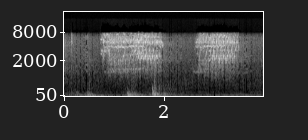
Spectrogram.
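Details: At 06:11 on 17 September 2019, with a female barn owl bringing a mouse, two harsh hissing bursts of about a second each, the first overlapping low knocks and bumps.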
